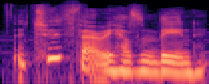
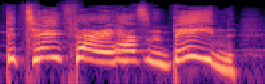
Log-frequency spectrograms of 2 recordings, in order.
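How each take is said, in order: First: It is said in a disappointed voice. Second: It is said in an angry voice.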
